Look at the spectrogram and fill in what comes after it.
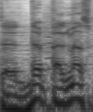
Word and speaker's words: Palmas: C'était au bord de l'eau d'El Palmas, de Palmas pour être exact. Voilà, et c'est mieux prononcé comme ça.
